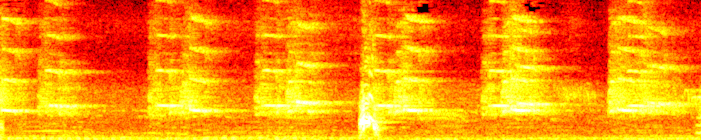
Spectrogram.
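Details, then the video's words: Grey francolin giving harsh, ringing notes repeated about every half second, with one louder squawk partway through, over a low background hum. "dakhni teetar ki awaz"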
